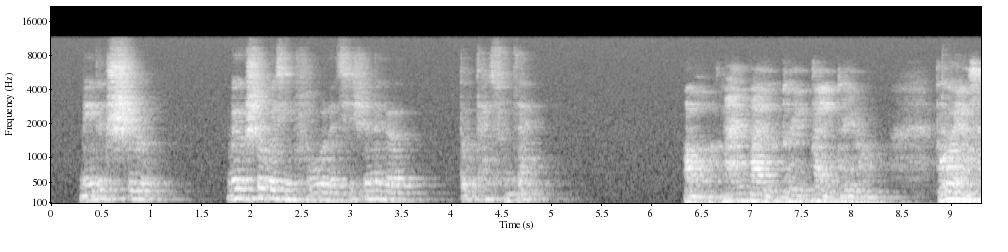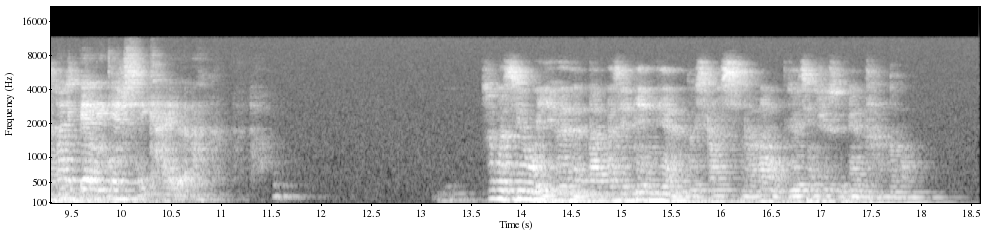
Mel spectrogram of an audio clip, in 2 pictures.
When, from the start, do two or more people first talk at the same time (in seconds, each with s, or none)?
8.9 s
